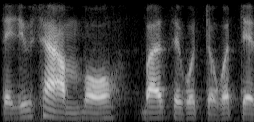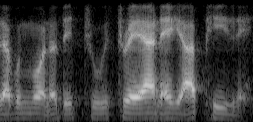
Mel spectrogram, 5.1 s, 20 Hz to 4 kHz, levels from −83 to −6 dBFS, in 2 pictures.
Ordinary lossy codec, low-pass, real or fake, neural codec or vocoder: Opus, 16 kbps; 3.6 kHz; fake; codec, 16 kHz, 0.2 kbps, FocalCodec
